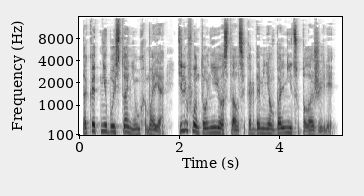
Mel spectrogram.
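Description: A man's voice: on the high side, fairly quick, gravelly. A man voicing a brash, hard-drinking middle-aged man with a blunt, boisterous way of talking, in an audiobook.

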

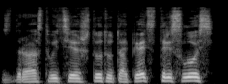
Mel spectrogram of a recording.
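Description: A man reading an audiobook, voicing a stern ship captain who asks brisk, commanding questions in a low voice. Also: a little mellow, no echo, studio quality, lightly acted. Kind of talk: audiobook character voice.

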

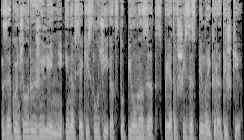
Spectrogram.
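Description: A man reading a story aloud as audiobook narration, measured and even. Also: medium pitch, no room sound, studio quality. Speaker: audiobook reader. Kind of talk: scripted narration.

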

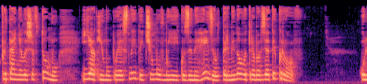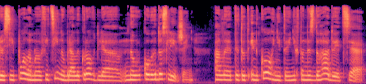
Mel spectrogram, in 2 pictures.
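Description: A woman reading an eager, excitable old grandfather in an audiobook, bursting into loud exclamations. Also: mid-range voice, moderate pace, close to an everyday voice. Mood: urgent.

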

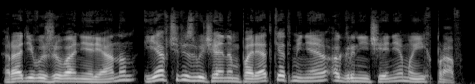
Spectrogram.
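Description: A man voicing a cold, emotionless computer that governs a colony, speaking in flat commanding tones. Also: on the high side, fairly quick, no echo, studio quality, pitched above the performer's own voice, close to an everyday voice.

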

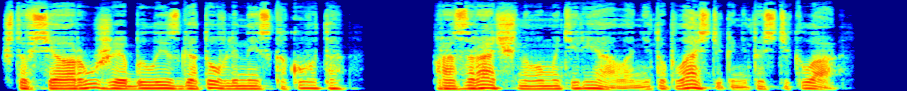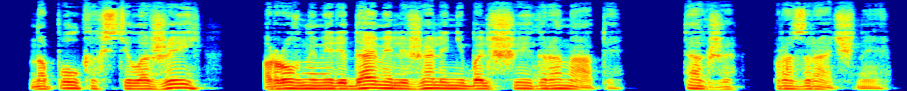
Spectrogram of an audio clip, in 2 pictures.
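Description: A man reading an audiobook in steady, scripted narration. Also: fairly low pitch, moderate pace. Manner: steady storytelling.

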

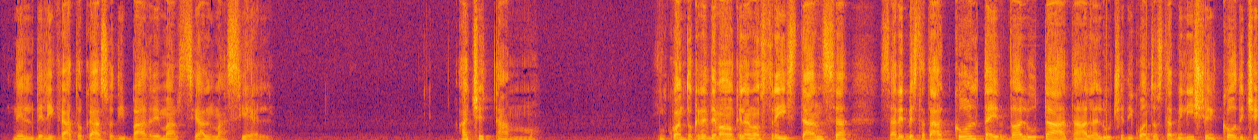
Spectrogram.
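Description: A solemn, measured theatrical monologue comes from an actor playing a grave former seminarian who testifies from a place of hurt. His male voice sits low but sounds close to an everyday voice.

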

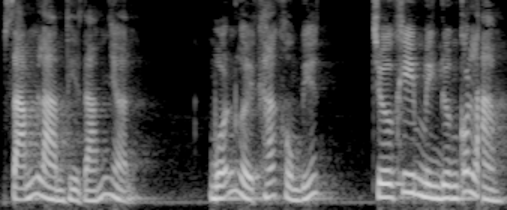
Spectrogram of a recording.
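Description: A woman's voice: on the low side, lively intonation, fairly quick, darkish tone, breathy edge. A woman voicing a cool, cutting young wife. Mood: cold cutting. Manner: cold, cutting, firm. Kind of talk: storytelling with acted dialogue.

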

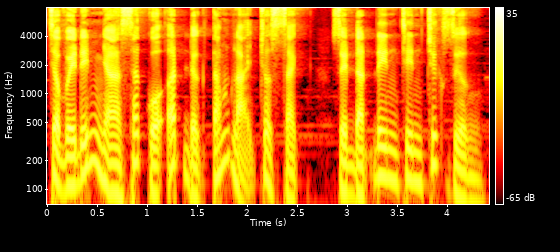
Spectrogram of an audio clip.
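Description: A man narrating a ghost story in an expressive, dramatic storytelling manner. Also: on the low side, normal speed, no echo, soft background music.

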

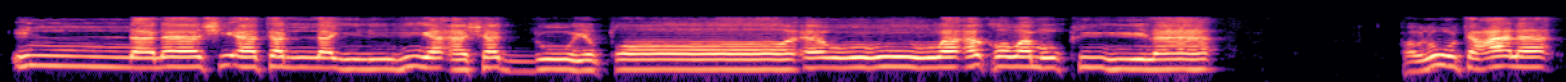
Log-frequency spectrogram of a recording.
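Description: Man, Quran reading teacher, high voice, slow delivery, measured explanation with melodic chanting, muffled lo-fi radio recording. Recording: dull lo-fi old radio recording.

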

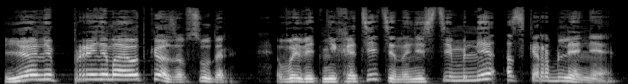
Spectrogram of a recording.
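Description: A man voicing a boisterous drunk nobleman who drags out his words slowly. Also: fairly high pitch, sing-song, dry recording, clean studio sound, voice pushed up. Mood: pushy drunken cheer. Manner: slow, drawn-out drunken speech.

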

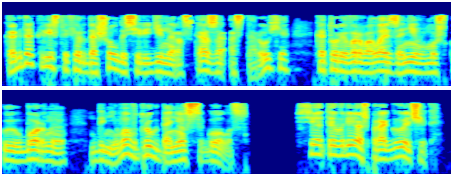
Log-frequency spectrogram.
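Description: A man narrating an audiobook in a calm, even storytelling manner. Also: on the low side, brisk, hardly any pauses, dry recording, lo-fi sound. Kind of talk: scripted narration.

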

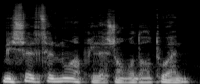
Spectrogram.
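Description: A talkative, good-hearted fellow, played by a male reader, fussing eagerly over a visitor. His voice is low and dark with a husky edge, lifted a little for the character. A storybook figure from a classic novel. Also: fairly quick. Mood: cheerful. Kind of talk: audiobook character voice.

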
